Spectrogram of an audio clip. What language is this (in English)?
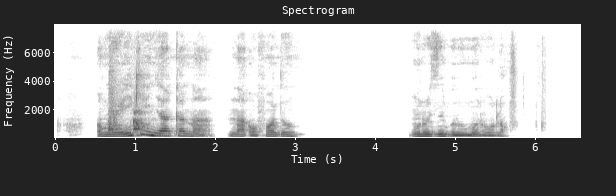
Igbo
